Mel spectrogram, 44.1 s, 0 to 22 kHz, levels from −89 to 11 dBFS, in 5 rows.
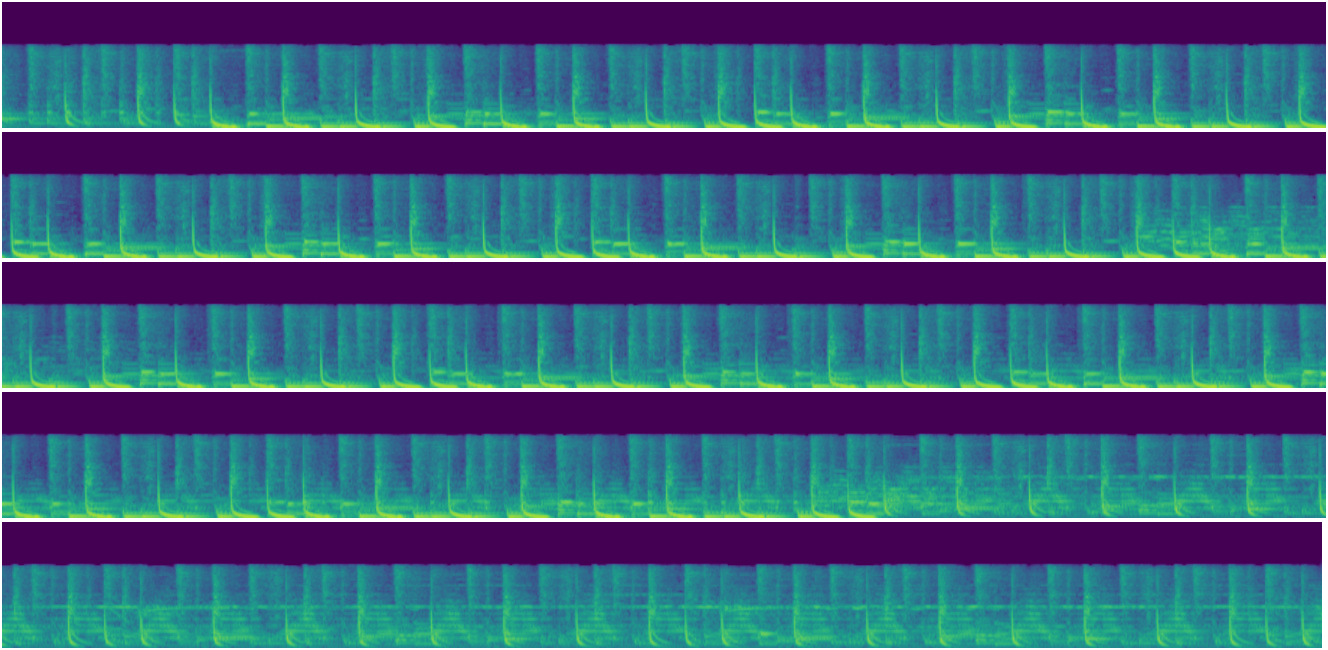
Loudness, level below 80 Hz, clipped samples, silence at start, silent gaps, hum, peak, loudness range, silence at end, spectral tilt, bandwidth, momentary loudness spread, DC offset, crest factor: -12 LUFS; -12 dBFS; under 0.1%; 0 s; none; none; 0 dBFS; 7 LU; 0 s; -8.5 dB/octave; 5.4 kHz; 8 LU; under 0.1%; 10 dB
